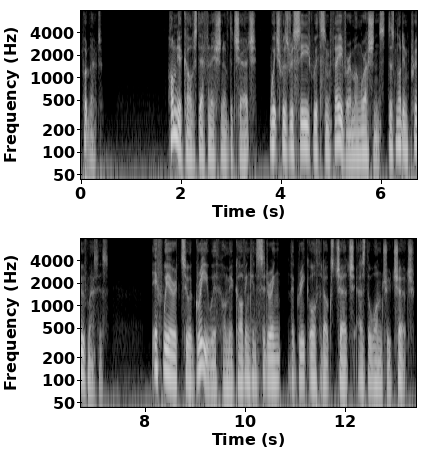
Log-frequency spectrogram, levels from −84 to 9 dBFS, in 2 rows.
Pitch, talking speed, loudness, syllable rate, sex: 100 Hz, 160 wpm, -19 LUFS, 5.6 syllables/s, male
